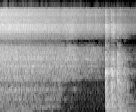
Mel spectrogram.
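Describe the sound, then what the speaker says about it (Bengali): Water poured into a pan of frying lentils with cumin and chilli, giving a loud burst of sizzling that fades, then a sharp new hiss as more water hits the hot oil. "এর মধ্যে আমি জলটা দিয়ে দিচ্ছি"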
